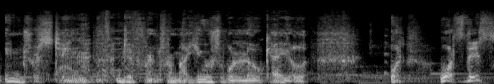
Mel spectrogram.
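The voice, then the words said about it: Venom-like monster character voice impression. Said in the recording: “that a good Venom impression ... Still really good ... The impression was so good.”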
